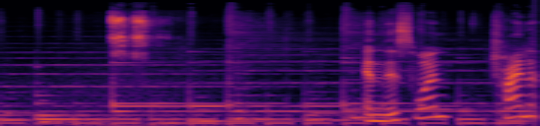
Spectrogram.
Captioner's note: small bat squeak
